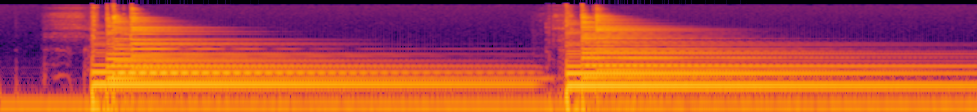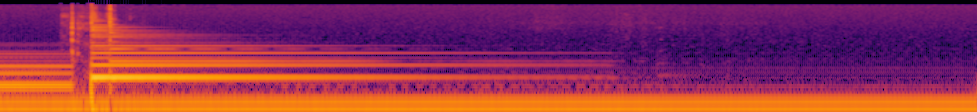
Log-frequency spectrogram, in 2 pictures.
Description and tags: short ending fragment played on a guitar with nylon strings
